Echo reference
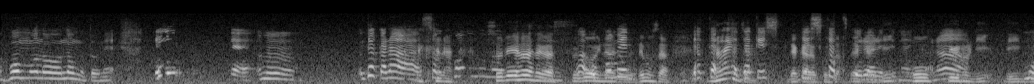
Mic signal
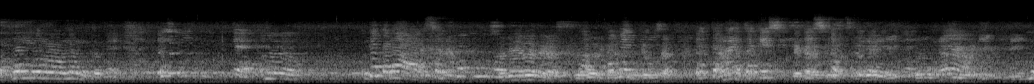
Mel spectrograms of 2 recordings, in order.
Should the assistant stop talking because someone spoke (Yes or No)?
Yes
